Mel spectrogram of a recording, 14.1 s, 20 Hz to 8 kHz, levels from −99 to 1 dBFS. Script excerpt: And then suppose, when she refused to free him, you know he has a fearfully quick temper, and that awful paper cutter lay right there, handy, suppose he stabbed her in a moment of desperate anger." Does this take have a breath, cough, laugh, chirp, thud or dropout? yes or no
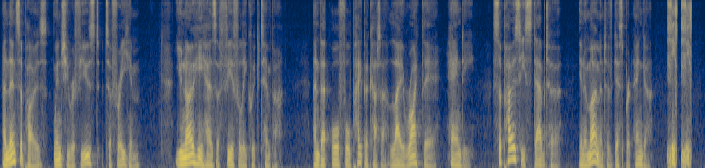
yes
